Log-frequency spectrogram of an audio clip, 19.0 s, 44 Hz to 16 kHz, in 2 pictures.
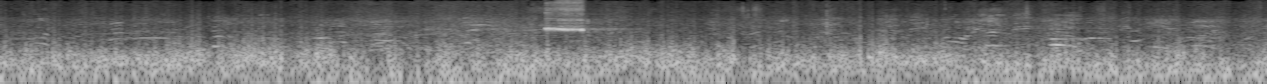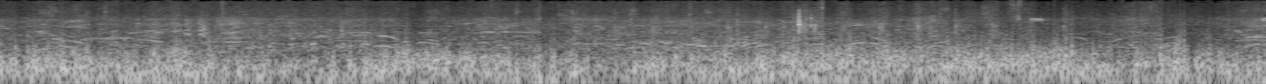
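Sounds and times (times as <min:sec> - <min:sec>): wind buffeting microphone: 0:00.0 - 0:19.0
referee's whistle blast: 0:04.0 - 0:04.7.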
